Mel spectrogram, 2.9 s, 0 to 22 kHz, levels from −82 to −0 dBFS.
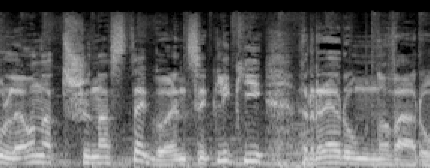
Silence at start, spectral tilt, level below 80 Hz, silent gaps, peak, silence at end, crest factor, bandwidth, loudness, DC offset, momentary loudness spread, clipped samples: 0 s; -4 dB/octave; -36 dBFS; none; -4 dBFS; 0 s; 12 dB; 16.5 kHz; -16 LUFS; under 0.1%; 2 LU; under 0.1%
